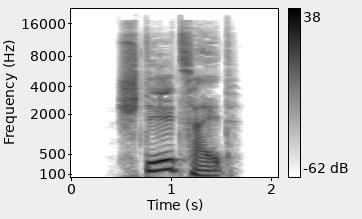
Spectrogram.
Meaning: nursing period
- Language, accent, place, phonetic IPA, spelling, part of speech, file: German, Germany, Berlin, [ˈʃtɪlˌt͡saɪ̯t], Stillzeit, noun, De-Stillzeit.ogg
